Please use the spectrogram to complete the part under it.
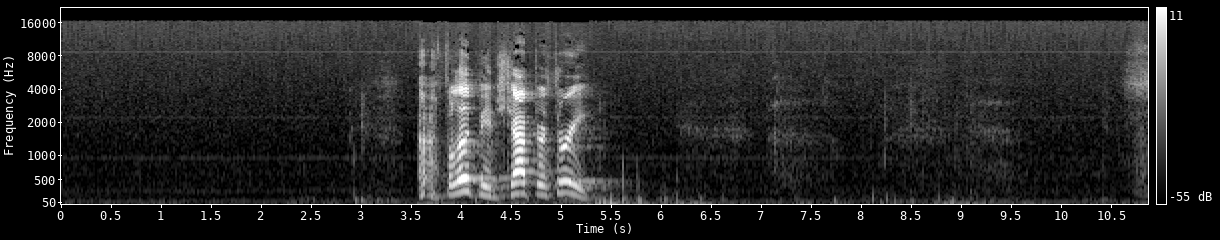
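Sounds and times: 
speech: 0:03.6 - 0:05.4
heavy labored breathing with a snorting edge: 0:06.1 - 0:09.8.

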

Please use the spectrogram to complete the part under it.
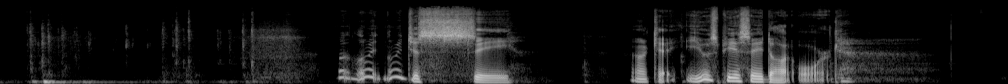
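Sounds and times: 
typing on a computer keyboard while entering a web address: 0:00.2 - 0:02.7
speech: 0:03.4 - 0:05.2, 0:06.3 - 0:08.6.

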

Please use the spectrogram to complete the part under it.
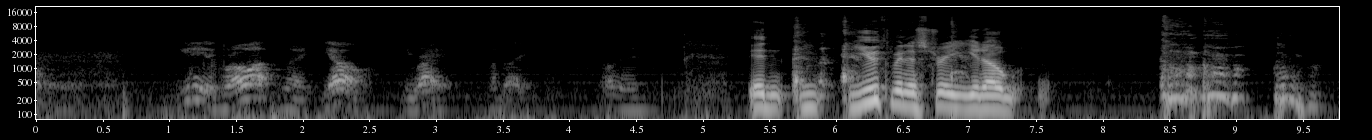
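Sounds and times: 
speech: 0:05.4 - 0:07.5
person coughing after choking on saliva: 0:05.6 - 0:07.2, 0:08.4 - 0:09.7.

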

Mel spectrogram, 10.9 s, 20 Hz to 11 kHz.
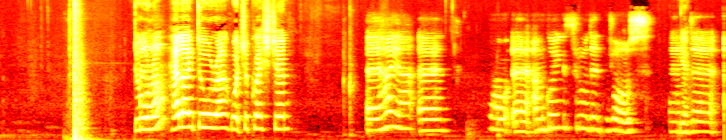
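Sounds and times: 
door swinging and thudding shut with rattling decay: 0:01.0 - 0:01.6
speech: 0:02.0 - 0:04.5, 0:05.5 - 0:10.8.

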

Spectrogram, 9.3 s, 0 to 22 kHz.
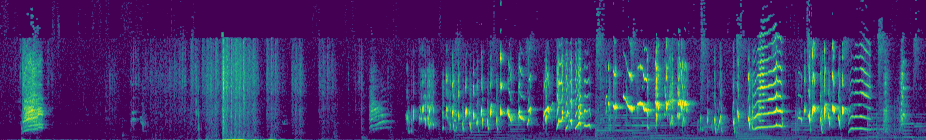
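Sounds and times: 
male canaries warbling and twittering: 0:00.2 - 0:00.6, 0:03.6 - 0:09.2.

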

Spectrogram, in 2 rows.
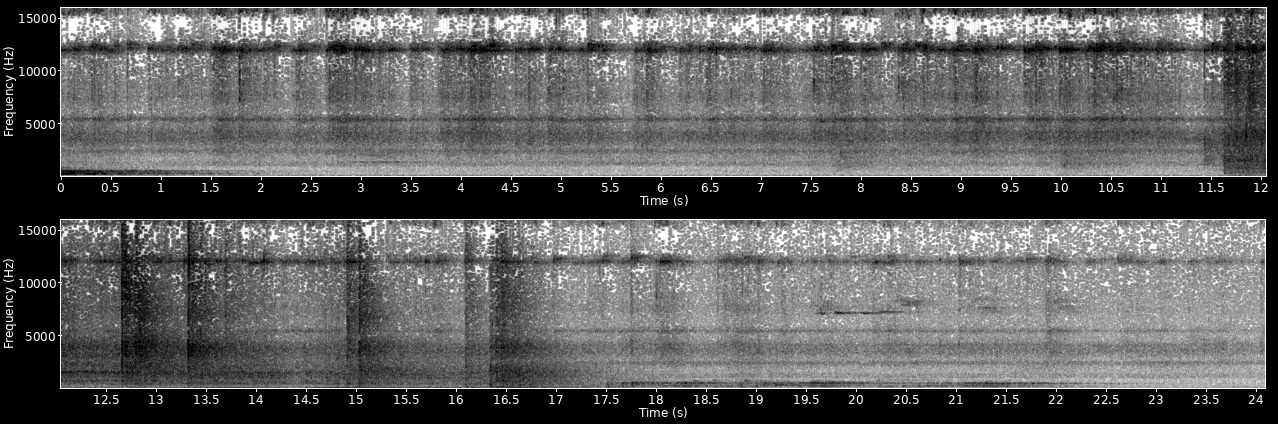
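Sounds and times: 
pigeons cooing perched on a sill: 0:00.0 - 0:01.8, 0:11.7 - 0:22.4
beaded doorway rattling in gusts of wind: 0:00.0 - 0:24.0.

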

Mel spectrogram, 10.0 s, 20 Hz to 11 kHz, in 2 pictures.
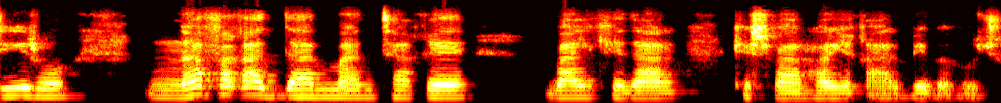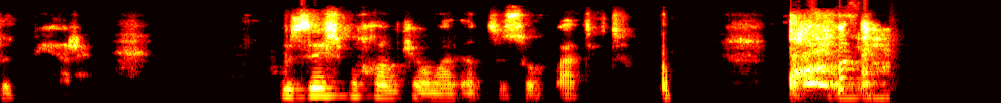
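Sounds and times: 
speech: 0:00.0 - 0:05.8, 0:06.4 - 0:09.5
person coughing: 0:08.9 - 0:09.6.

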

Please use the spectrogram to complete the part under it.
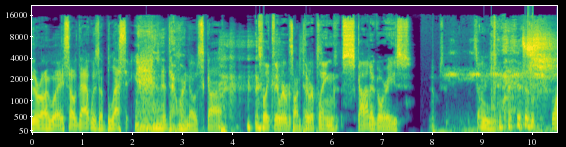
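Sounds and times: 
speech: 0:00.0 - 0:10.4
laughter: 0:03.7 - 0:05.1, 0:09.1 - 0:10.4
crickets chirping: 0:08.0 - 0:10.4.

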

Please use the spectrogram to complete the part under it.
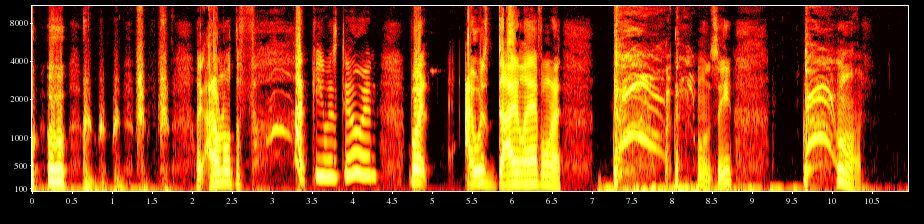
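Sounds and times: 
speech: 0:00.0 - 0:00.8, 0:02.0 - 0:07.4, 0:08.0 - 0:09.0, 0:09.6 - 0:10.4
harsh throaty coughs: 0:07.3 - 0:08.4, 0:09.6 - 0:10.4.

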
